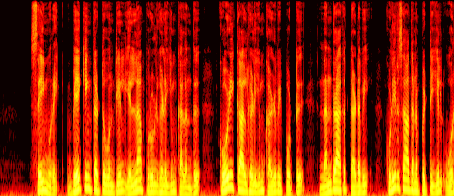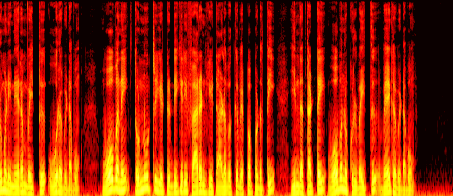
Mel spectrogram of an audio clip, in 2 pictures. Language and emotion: Tamil, neutral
